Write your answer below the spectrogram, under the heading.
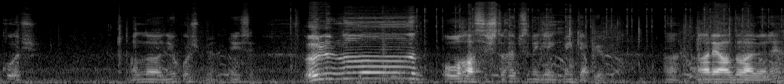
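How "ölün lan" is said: very high, slow stretched yell of "Ölün lan"; "lan" held long at the top of the voice; drawn-out war cry. Acted. Charging enemies again in game.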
